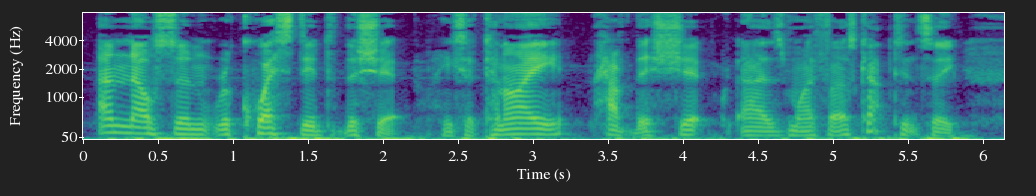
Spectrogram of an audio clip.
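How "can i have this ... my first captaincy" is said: ordinary delivery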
